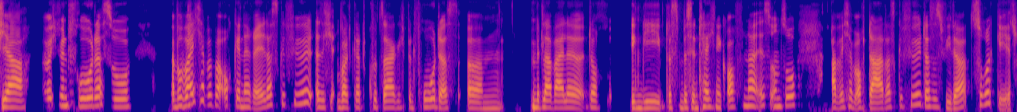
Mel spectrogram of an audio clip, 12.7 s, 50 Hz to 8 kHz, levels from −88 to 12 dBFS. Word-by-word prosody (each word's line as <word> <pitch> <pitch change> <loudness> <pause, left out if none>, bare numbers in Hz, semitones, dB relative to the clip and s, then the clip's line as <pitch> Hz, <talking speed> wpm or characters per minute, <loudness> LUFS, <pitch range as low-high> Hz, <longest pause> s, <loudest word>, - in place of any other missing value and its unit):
ja. 195 -2 +6 0.2
Aber 210 +1 +1
ich - - -9
bin 235 -2 0
froh, 215 -1 +3
dass 230 +1 +2
so 205 0 0 0.6
wobei, 230 +4 +5
ich 365 - -10
habe 370 - -3
aber 245 -3 +1
auch 220 - -2
generell 195 -6 +1
das 240 +2 0
Gefühl 270 +3 -3
also 190 - +1
ich 185 - -7
wollte 185 -1 +1
gerade 185 - -4
kurz 195 - -9
sagen: 180 0 +3
„Ich 175 - -18
bin 185 - -9
froh, 200 +3 -1
dass, 165 -4 0
ähm, 160 -1 0 0.4
mittlerweile 180 -3 +3
doch 185 -2 -1 0.4
irgendwie 170 0 0
das 175 0 -5
'n 175 - -6
bisschen 175 -1 -1
technikoffener 200 +2 +1
ist 245 - -7
und 215 0 -2
so.“ 235 +2 +2 0.4
Aber 175 0 +3
ich 195 - -6
habe 205 - -2
auch 180 - -2
da 160 -1 +6
das 190 +3 -6
Gefühl, 250 +4 -4
dass 210 -3 0
es 200 -3 -9
wieder 160 0 +2
zurückgeht, 290 +3 -3
195 Hz, 220 wpm, -23 LUFS, 175-225 Hz, 0.6 s, ja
